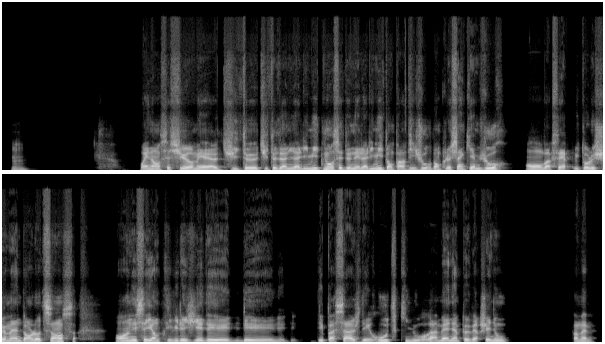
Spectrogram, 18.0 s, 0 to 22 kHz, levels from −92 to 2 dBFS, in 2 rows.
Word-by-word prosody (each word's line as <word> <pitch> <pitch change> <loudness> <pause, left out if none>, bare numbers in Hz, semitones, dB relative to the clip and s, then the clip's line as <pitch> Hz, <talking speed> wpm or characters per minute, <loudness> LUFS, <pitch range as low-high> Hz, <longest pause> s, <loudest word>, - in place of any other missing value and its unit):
Mmh 100 - -15
mh. 110 - -18 1.7
Ouais, 135 - +1
non, 130 -4 +1
c'est - - -5
sûr 140 -7 +2
mais 105 +1 0
heu, 105 0 +2
tu 120 +4 -3
te 115 -2 +3
tu 115 +2 -4
te 115 - +1
donnes 125 +1 +1
la 120 - +3
limite. 145 +8 -1
Nous, 150 - +2
on 135 - +3
s'est 120 - 0
donné 120 +3 0
la 110 -2 +2
limite. 140 +7 0
On - - +2
part 105 -1 0
10 115 +2 -6
jours 150 +5 -3
donc - - -3
le 110 - +1
5e 120 -3 0
jour, 150 - 0 0.2
on 100 -2 +2
va 105 0 +1
faire 130 -3 -1
plutôt 115 +3 -2
le 115 -3 +1
chemin 125 +2 +2
dans 105 -3 +1
l'autre 115 +1 +2
sens 165 +8 +1 0.6
en 115 +2 +2
essayant 125 +4 +2
de - - -8
privilégier 120 +2 0
des 115 -3 +3
des 100 -2 -3 0.5
des - - -2
passages, 135 -5 0
des 105 -1 -2
routes 150 +11 -3
qui 105 - -9
nous 105 0 -5
ramènent 120 +5 +1
un 110 - 0
peu 125 +4 -1
vers 110 - -1
chez 125 - 0
nous, 130 -8 -3 1.0
quand 100 - -2
même. 95 -5 -2
115 Hz, 195 wpm, -22 LUFS, 110-130 Hz, 1.7 s, te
